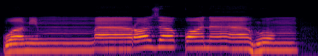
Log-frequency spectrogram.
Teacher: Di sini ada huruf qaf. Huruf qaf itu ketika sukun mati seperti ini berlaku hukum qalqalah. Dipantulkan ke huruf qafnya · Mim tasydidnya berdiri sendiri, artinya dengung 2 ketukan, gunnah musyaddadah. Terus ma panjang 2 ketukan karena ada alif diawali dengan fathah.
